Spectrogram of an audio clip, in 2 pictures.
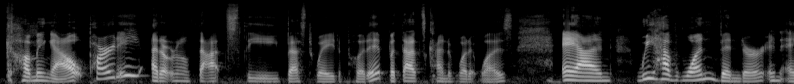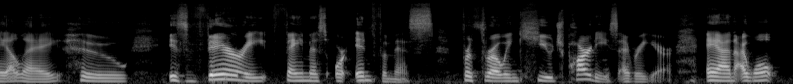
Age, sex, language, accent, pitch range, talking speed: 40-59, female, English, American, 145-190 Hz, 165 wpm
